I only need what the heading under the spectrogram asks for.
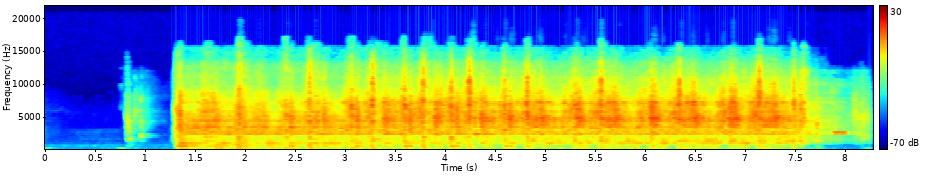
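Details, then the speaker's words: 1969 Pontiac GTO, apparently Pontiac 350, sat 35 years: V8 catches but runs ragged, stumbling and uneven, starter seemingly keeping it running; misfire, owner notes a badly worn cam. "Oh, it's getting there. Oh, it's getting a couple pistons. Oh, it's like right there. Oh, I almost think the starter's just keeping it running."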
